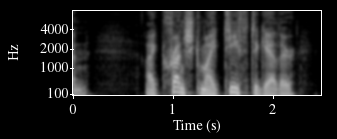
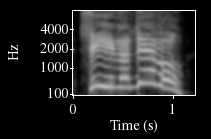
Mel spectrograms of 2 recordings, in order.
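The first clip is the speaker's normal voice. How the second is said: very high, crazed scream; 3 dB louder than usual. A narrator's reading. Frantic woman bolting downstairs at police, high scream. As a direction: shriek it way up high. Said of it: "she screamed".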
